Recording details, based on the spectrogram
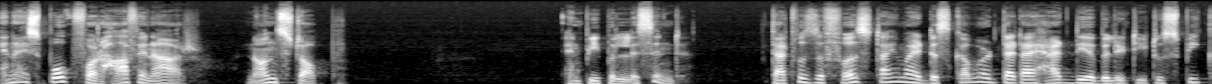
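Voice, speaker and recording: A man with a fairly high pitch and vocal fry uses lively intonation. His speech has long, frequent pauses and a dry, close sound with no echo. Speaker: spiritual teacher. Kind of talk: spiritual talk answering a question. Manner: slow.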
